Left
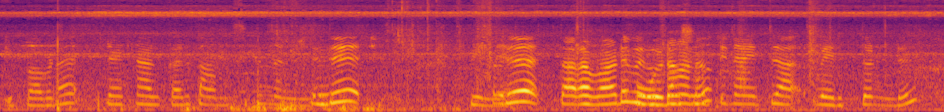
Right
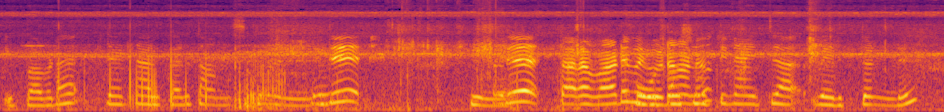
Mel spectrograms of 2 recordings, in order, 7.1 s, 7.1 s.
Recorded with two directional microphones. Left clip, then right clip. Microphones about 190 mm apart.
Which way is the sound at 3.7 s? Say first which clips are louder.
Right 3 dB; 10° left (ahead or behind).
